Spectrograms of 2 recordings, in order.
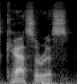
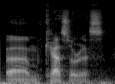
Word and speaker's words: Caceres: The main event, Yair Rodriguez in a featherweight contest taking on Alex Caceres. And everyone says Caceres, but I'm told it's pronounced much more closely to Casarez.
